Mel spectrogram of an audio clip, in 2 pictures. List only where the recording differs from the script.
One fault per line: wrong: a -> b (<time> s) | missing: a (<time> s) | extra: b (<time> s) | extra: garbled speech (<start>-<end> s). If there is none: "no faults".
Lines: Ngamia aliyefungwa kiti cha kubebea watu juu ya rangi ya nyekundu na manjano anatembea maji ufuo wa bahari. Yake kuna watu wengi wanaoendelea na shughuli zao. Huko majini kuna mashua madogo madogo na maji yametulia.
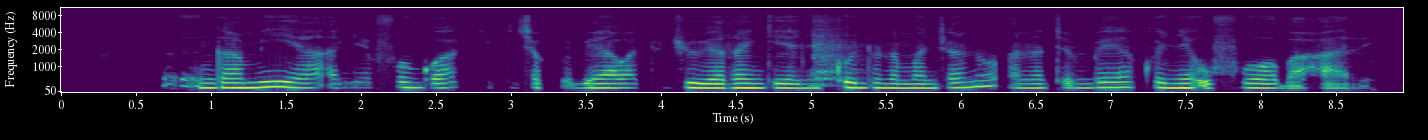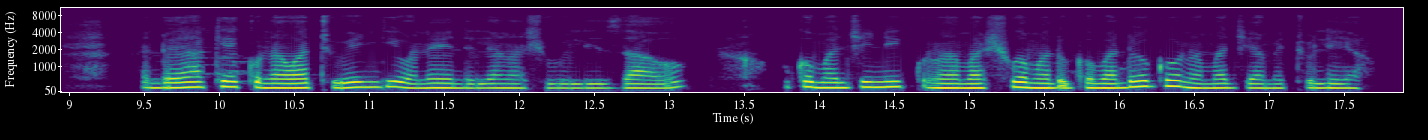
wrong: maji -> kwenye (7.2 s)
extra: Kando (9.5 s)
